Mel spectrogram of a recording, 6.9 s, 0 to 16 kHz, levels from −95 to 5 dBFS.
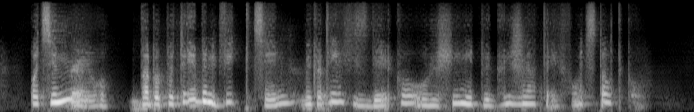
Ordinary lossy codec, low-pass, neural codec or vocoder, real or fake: none; 14.4 kHz; codec, 44.1 kHz, 0.9 kbps, DAC; fake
